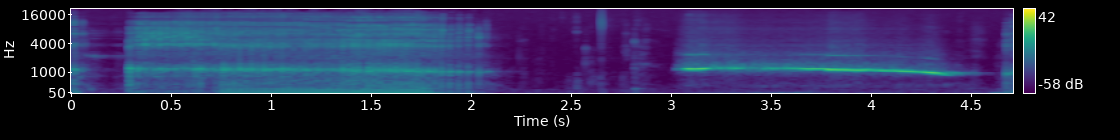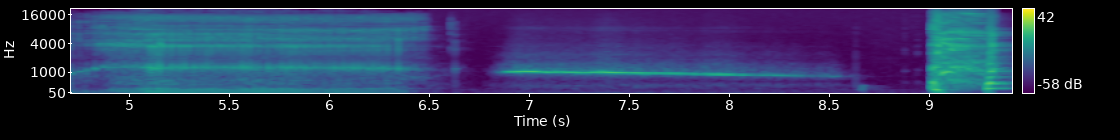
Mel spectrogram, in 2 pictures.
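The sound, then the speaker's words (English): A person imitates snoring: two long rasping inhales, each followed by a whistling exhale, then an abrupt cough bursts out at the very end. “Oh, pretending to snore makes you cough.”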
